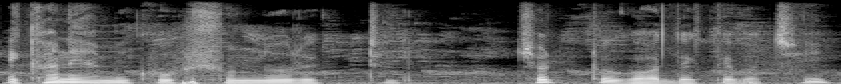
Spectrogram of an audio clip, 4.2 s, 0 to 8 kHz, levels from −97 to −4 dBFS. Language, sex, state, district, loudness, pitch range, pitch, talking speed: Bengali, male, West Bengal, Alipurduar, -18 LUFS, 105-120 Hz, 115 Hz, 130 wpm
